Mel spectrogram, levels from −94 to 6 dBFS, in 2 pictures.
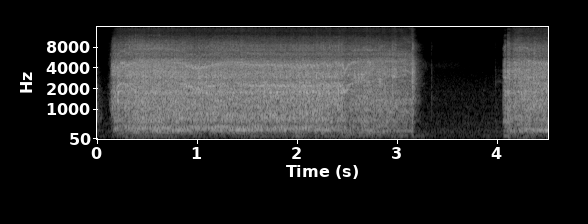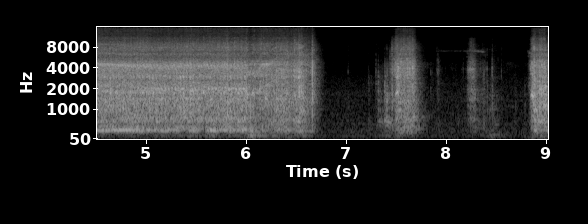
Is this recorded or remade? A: remade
